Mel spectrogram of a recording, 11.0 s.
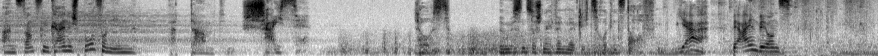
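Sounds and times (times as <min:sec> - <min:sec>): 
speech: 0:00.0 - 0:04.4, 0:05.2 - 0:10.2
thunder: 0:00.0 - 0:09.2
rain: 0:02.6 - 0:10.9.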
